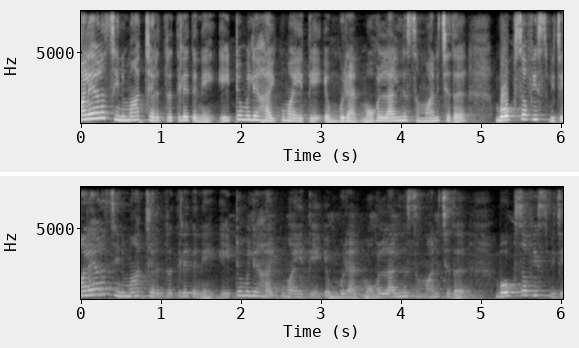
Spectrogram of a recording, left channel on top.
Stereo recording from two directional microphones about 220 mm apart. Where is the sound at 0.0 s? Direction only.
45° left (ahead or behind).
